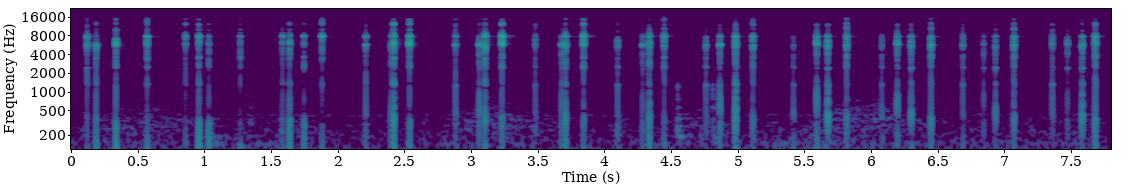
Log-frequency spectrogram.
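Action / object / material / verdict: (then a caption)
tap / plastic hairbrush / plastic / none. Long painted nails tap and scratch the printed back of a white plastic hairbrush in a quick, uneven string of sharp, bright clicks. Each tap is dry and dies out almost instantly, with little low end beneath the high, crisp ticks.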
